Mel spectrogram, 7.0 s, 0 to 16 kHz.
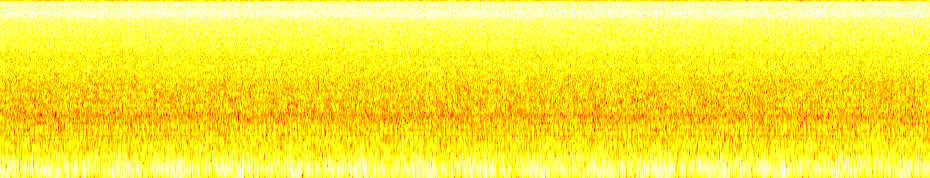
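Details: BMW E46 320d M47N diesel idling: low, uneven, loping rumble. Quieter once at operating temperature. Persists despite new MAF, cleaned intake, swirl flaps removed, EGR blocked, new vacuum parts, oil separator and fuel and air filters. Rough idle, cause unknown.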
